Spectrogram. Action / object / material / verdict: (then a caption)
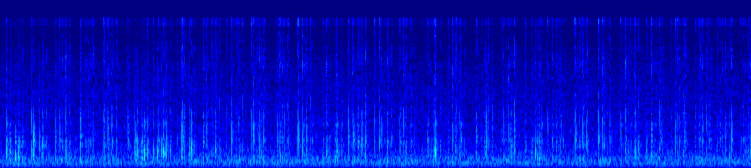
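tap / glass tablet screen / glass / none. Long fingernails on both hands tap rapidly in a typing-like motion on the thin, solid glass screen of a tablet lying flat and face up on a fur rug. The sound is a quiet, steady stream of short, dry clicks with almost no ring, centered in the low-mid range with little bright content.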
